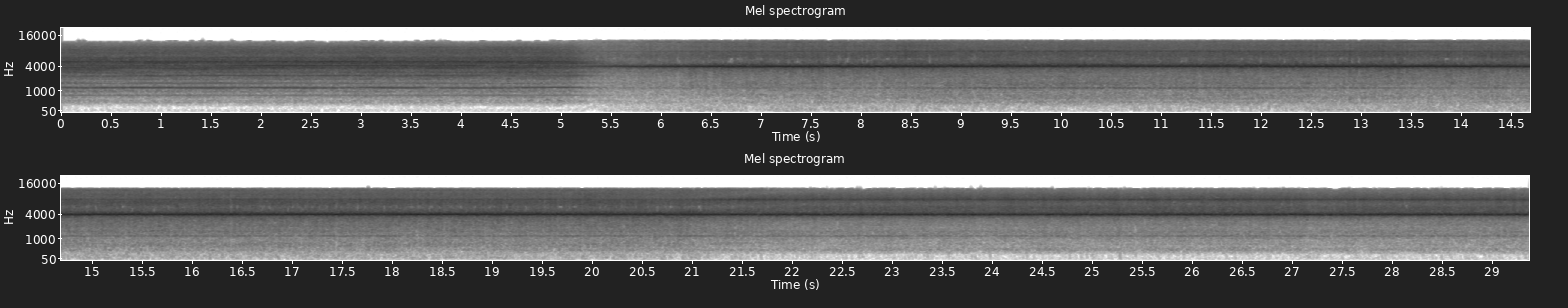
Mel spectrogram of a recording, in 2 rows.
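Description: KC-135A's Pratt & Whitney J57 turbojet engines running steadily during a ground maintenance run, heard from inside the aircraft: a high whine over a rushing hiss. About five seconds in the sound changes abruptly from several steady tones to one strong whine, and a second, higher whine joins later.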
